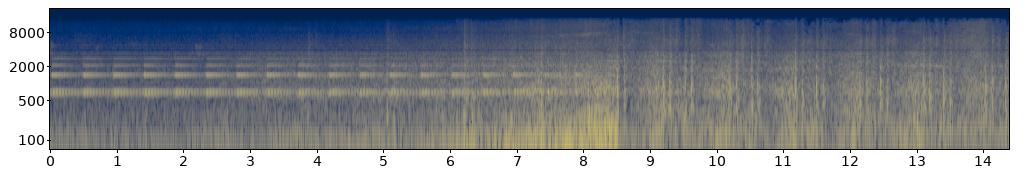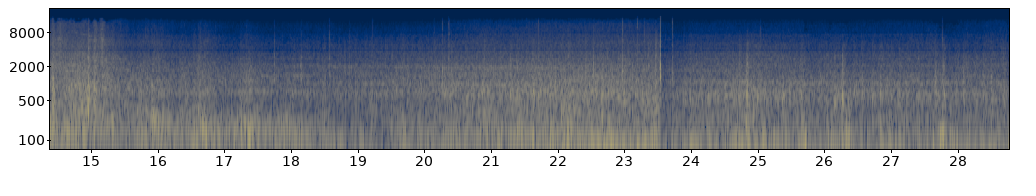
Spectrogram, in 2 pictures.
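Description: Level-crossing warning bell ringing about twice a second. About 8 seconds in, the Anpanman-painted train passes the crossing, its wheels clattering over the rail joints. The train noise fades after about 15 seconds into quieter rail and background sound.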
